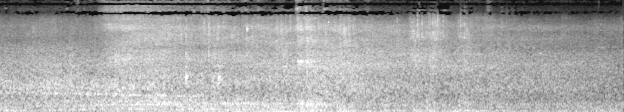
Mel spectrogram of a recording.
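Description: A road vehicle passing close by: a low rumble that builds to a peak about halfway through and then fades away.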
